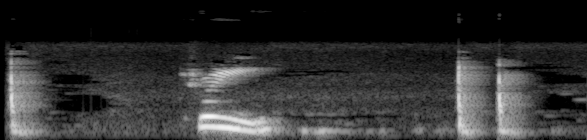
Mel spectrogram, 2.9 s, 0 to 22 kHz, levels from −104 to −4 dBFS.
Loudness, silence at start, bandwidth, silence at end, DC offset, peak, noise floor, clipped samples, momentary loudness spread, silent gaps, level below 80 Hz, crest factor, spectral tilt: -20 LUFS; 0.05 s; 5.8 kHz; 0.35 s; under 0.1%; -2 dBFS; -63 dBFS; under 0.1%; 20 LU; none; -72 dBFS; 20 dB; -8 dB/octave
